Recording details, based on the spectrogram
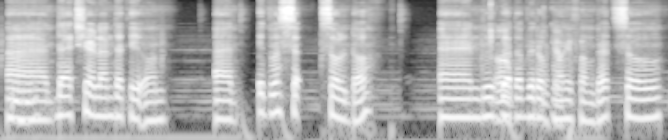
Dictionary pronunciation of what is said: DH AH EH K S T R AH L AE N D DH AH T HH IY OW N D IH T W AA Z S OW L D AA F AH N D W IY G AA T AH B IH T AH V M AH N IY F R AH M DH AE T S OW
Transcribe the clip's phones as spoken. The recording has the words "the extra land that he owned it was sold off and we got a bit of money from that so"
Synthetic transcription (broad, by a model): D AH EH K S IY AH L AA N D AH T HH IY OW N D IH T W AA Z S OW L D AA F AH N D W IY G AA T AH B IH T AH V M AH N IY F R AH M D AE T S OW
